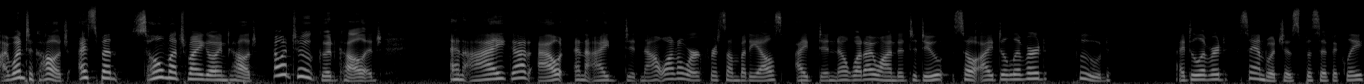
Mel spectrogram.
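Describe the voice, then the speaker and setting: Her tone is animated, and the woman uses lively intonation at a medium pitch. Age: 30s. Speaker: podcast host. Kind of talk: casual chat.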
